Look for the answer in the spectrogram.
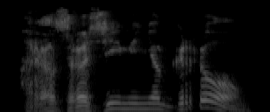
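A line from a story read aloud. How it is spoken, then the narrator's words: Astonished gasp. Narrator (Russian): изумленно выдохнул Маккаби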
